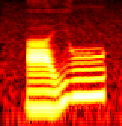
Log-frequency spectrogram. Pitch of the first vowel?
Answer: low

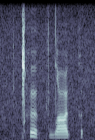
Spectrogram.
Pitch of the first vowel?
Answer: falling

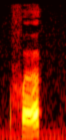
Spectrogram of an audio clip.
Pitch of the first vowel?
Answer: rising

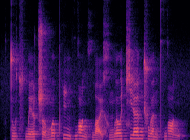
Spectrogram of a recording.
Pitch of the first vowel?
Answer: rising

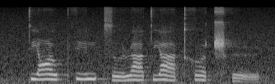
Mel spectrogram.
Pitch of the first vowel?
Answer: high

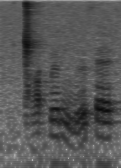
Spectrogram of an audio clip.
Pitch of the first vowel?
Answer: low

